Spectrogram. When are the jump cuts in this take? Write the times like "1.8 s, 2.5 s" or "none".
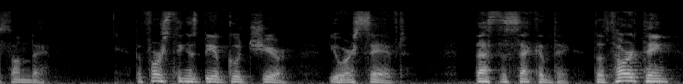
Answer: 4.6 s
